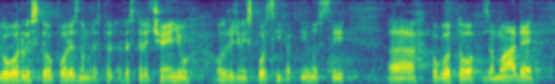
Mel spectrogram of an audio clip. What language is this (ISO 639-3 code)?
hrv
